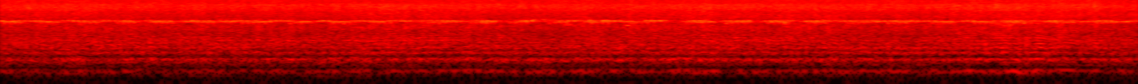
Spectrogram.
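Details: Continuous drone of many bees, a thick steady hum with overlapping tones that swell slightly, unbroken throughout, nothing else distinct.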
